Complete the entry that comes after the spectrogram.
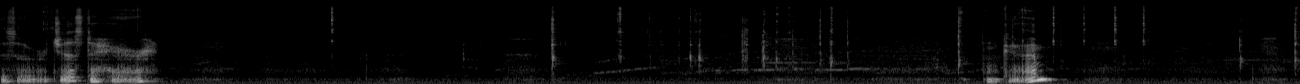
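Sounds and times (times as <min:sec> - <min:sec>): screwdriver turning small screw: 0:06.1 - 0:08.6.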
